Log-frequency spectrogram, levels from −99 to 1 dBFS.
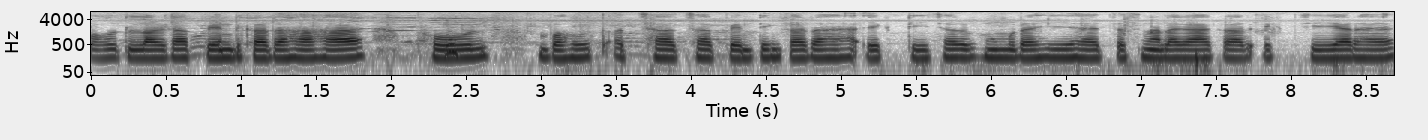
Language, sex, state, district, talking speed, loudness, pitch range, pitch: Hindi, female, Bihar, West Champaran, 160 wpm, -18 LUFS, 160-165 Hz, 165 Hz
